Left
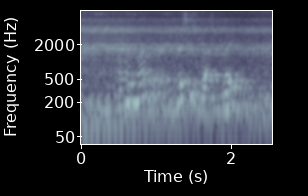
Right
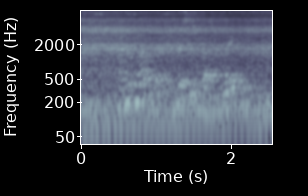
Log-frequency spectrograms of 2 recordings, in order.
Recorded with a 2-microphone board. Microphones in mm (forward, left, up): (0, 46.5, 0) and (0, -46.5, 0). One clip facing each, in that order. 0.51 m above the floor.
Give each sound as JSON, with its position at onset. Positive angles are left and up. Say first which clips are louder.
{"t": 0.5, "sound": "a man speaking", "louder": "left 2 dB", "side_deg": 20, "distance_m": 4.0}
